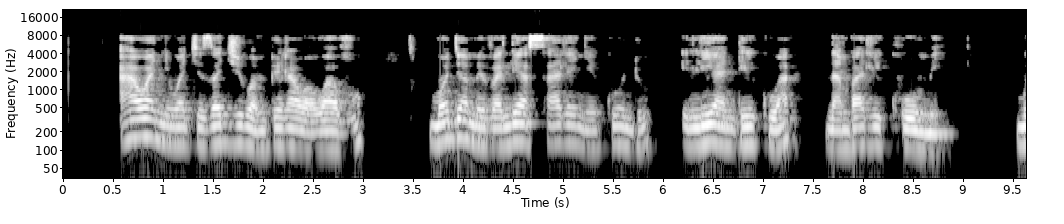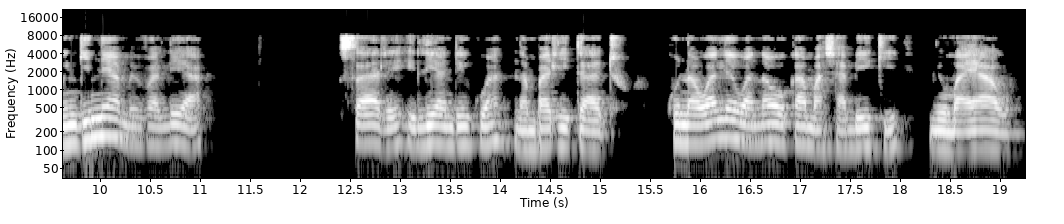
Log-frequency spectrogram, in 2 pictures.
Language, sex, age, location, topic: Swahili, male, 18-24, Kisii, government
